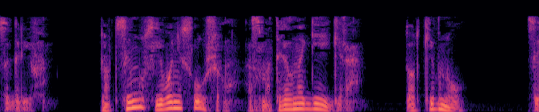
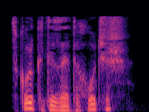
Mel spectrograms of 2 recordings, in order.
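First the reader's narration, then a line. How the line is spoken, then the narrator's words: Businesslike question. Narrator (Russian): спросил своим обычным деловым тоном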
